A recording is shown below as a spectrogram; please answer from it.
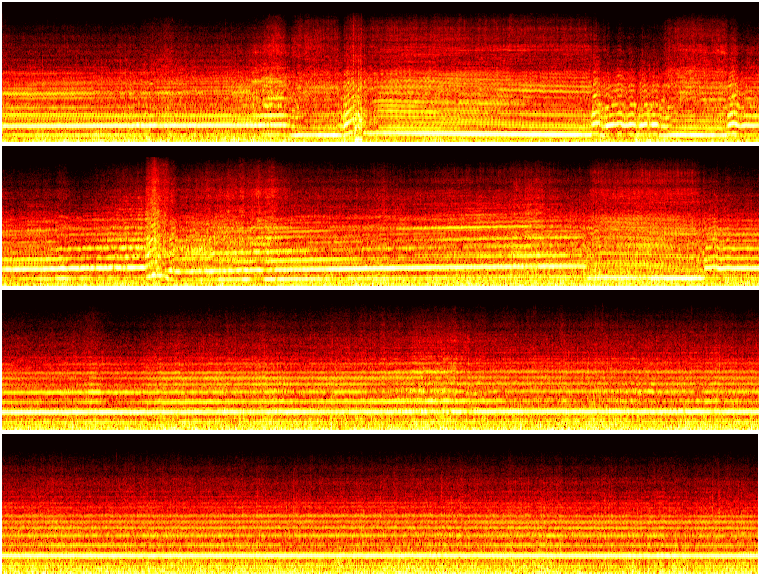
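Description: Honda Hornet's inline-four engine through a straight-pipe exhaust with no muffler, under way. Its pitch climbs and drops back several times through upshifts in the first fifteen seconds, then holds a steady note at cruising speed, with wind rushing past.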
